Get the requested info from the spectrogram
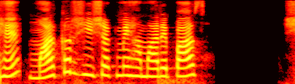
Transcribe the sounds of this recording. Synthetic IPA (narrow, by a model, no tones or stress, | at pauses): ɦɛ̃maːɾkəɾʃiːʃəkmẽɦɐmaːɾepaːs | ʃ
